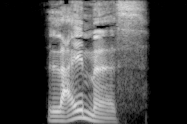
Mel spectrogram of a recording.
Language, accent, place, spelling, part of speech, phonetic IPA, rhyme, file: German, Germany, Berlin, Leimes, noun, [ˈlaɪ̯məs], -aɪ̯məs, De-Leimes.ogg
- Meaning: genitive singular of Leim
